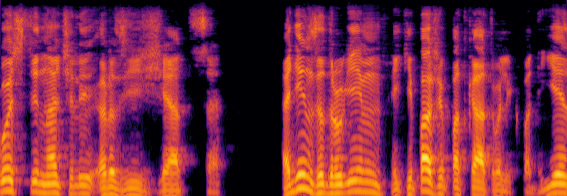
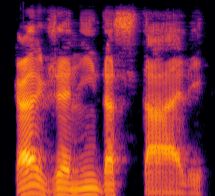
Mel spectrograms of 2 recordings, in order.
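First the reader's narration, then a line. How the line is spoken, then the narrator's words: Smiling, through gritted teeth. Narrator (Russian): лучезарно улыбаясь, процедил Кощей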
